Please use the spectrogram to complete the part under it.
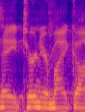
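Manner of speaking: ordinary talk, nothing marked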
